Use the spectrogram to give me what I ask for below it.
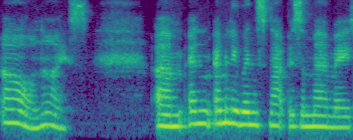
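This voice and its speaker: Speaking at a moderate pace, a woman uses a medium-pitched, somewhat breathy voice with a dark, mellow tone. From England, raised partly in America until about 10. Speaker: voice actress. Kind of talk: live stream chat reading fan comments. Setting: live stream from home. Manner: hesitant, many ums and repetitions.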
